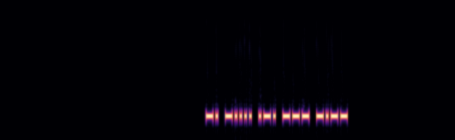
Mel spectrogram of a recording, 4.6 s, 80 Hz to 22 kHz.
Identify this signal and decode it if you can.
Morse code, heard as a keyed tone, about 51 wpm, 700 Hz. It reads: N6ROY
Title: USA Call Signs - 5 Characters - Repeated 3x - 50wpm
